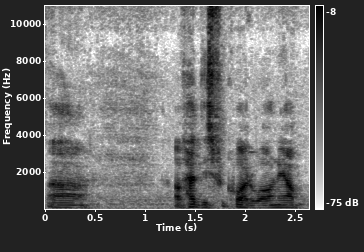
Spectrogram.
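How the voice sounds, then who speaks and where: Middle-aged male collector, casual and unhurried, mid-pitched, rambles with plenty of filler words, faint room hum behind. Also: flat delivery, poor audio. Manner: rambling and easygoing, with many ums and trailing sentences. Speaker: guitar collector showing his instruments. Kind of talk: casual show-and-tell vlog.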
